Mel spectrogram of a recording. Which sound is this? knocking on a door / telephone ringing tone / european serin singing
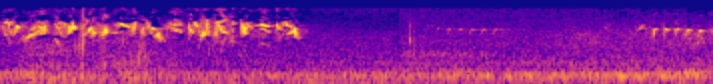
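european serin singing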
